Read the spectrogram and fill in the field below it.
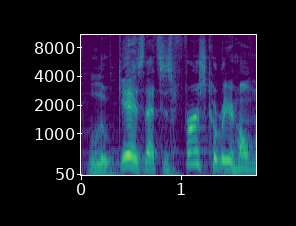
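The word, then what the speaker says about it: Lukes: RBI double Nathan Luke's well at least it's spelled Luke's it's actually Luke is that's his first career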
